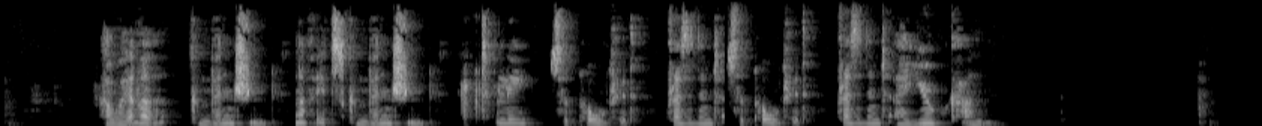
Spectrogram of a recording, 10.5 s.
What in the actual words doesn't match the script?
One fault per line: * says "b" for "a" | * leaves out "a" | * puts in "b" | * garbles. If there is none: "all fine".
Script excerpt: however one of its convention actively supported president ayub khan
* says "convention" for "one"
* puts in "supported president"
